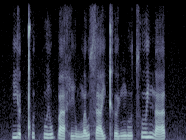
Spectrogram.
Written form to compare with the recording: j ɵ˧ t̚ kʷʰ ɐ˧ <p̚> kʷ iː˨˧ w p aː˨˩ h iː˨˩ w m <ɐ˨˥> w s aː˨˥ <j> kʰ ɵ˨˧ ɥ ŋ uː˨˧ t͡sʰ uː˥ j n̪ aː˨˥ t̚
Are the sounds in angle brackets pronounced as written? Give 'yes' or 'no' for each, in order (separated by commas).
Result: no, yes, yes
